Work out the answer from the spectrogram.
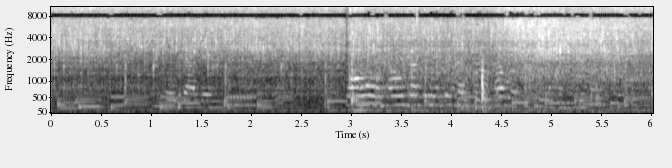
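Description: Sliced onions and green chillies frying in hot oil in a metal kadai, sizzling steadily as they are stirred with a wooden spatula. The sizzle surges about three seconds in, and there is a light knock a little after four seconds.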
